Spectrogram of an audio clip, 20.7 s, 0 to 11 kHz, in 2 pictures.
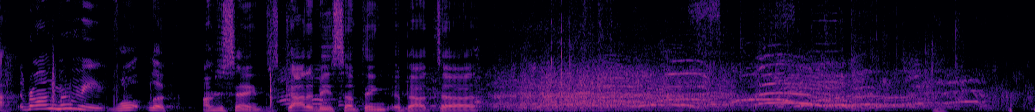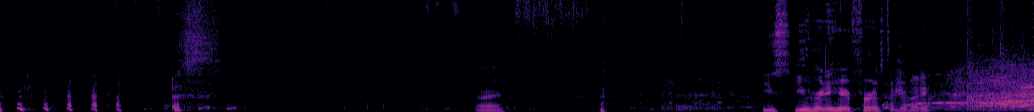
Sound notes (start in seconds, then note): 4.0 laughter; 6.9 cheers and applause; 10.0 laughing; 19.4 cheers and applause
